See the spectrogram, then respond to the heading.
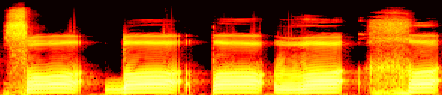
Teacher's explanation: Huruf yang dibaca dengan karakteristik yang tebal itu akan condong terdengar seperti vokal O.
